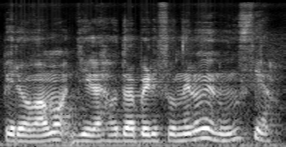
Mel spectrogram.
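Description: A young woman, a podcast guest who tells her stories in a lively, expressive way. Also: fairly low pitch. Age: young adult. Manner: fast, lively, expressive storyteller. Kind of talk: casual chat.

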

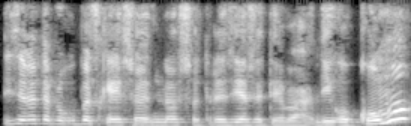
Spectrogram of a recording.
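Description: A woman telling a personal story in casual chat, animated and full of repetitions and asides. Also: lowish voice, fast. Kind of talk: casual chat about motherhood.

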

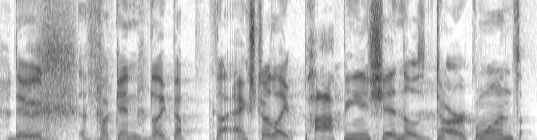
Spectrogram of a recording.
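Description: A man's voice: a little high, expressive, moderate pace. A young man hosting a podcast with casual banter in a slangy, sweary frat-bro manner. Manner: frat-bro talk, says bro and dude, heavy swearing. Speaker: podcast host.

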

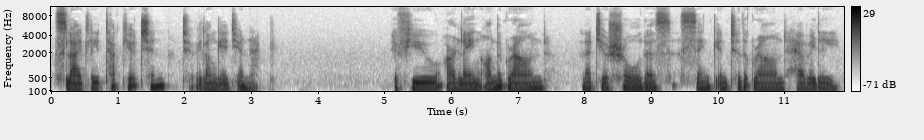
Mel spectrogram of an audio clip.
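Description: A woman guiding a meditation in a soft, breathy half-whisper, calm and unhurried, giving soothing instructions. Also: low-pitched. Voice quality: soft, husky, breathy, often slipping into whisper. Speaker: podcast host and meditation guide.

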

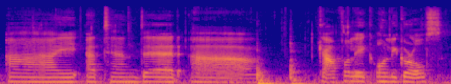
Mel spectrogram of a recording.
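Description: A woman's voice: lowish voice, monotone, very slow, vocal fry, background noise. A woman in her fifties from Colombia, chatting earnestly as a guest in a casual interview, laughing easily. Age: 50s. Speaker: guest, real estate agent and artist.

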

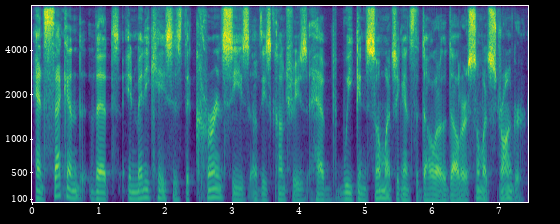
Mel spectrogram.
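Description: With a low, husky voice, vocal fry, and few pauses, a man speaks at normal speed. He co-hosts a casual podcast, dryly humorous as he breaks down food prices and global trade.

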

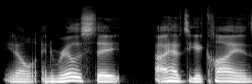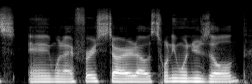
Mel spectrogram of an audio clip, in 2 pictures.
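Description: A man, a podcast host who works in real estate, chatting casually and telling animated stories. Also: mid-range voice, moderate pace, smooth, no echo, studio quality. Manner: animated storyteller who acts out quoted dialogue.

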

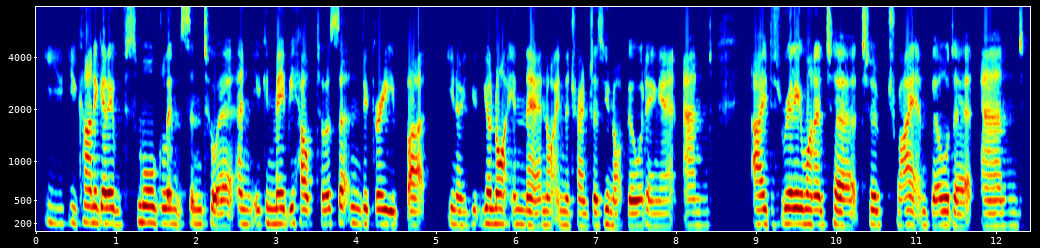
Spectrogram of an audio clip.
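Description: A woman, a startup founder chatting in an interview, full of ums and soft laughs. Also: lowish voice, flat delivery, normal speed. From Australia. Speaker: startup founder, podcast guest. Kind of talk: casual interview chat.

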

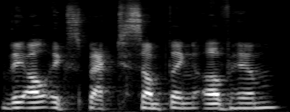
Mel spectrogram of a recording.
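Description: A man's voice: a little high, moderate pace. A man co-hosting a casual podcast, recounting a film's plot and acting out lines from it. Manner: recounts plot, acts out quotes with lively jumps. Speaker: podcast co-host. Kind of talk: casual film recap chat.

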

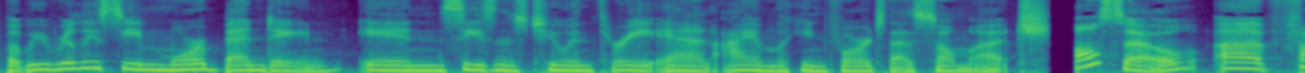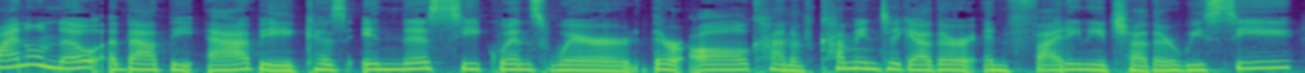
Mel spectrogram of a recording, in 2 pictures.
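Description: A woman's voice: medium pitch, no room sound. A woman co-hosting a podcast, talking through story moments in an enthusiastic, reflective way. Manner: thoughtful, enthusiastic, laughs often. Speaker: podcast co-host. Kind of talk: casual chat, reflective commentary.

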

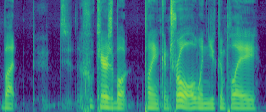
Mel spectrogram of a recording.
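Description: A man's voice: medium pitch, steady tone, a little slow, clean tone, no echo, clean studio sound. A man co-hosting a podcast in casual chat from a small broom closet, laid-back and joking, sometimes losing his train of thought. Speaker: podcast co-host. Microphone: good studio mic.

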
